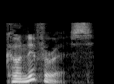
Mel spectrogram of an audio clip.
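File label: "coniferous", British English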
